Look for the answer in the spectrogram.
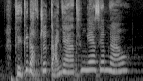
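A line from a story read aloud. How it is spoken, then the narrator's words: Mildly irritated old woman. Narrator (Vietnamese): Bà Thủ gắt nhẹ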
